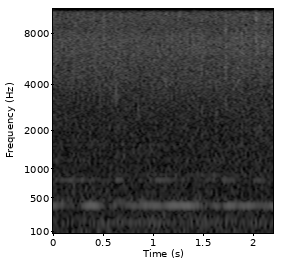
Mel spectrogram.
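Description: Heavy rain comes down full force in a steady, even wash of noise with a faint constant hum underneath and no voices.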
